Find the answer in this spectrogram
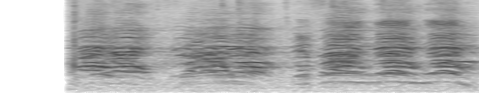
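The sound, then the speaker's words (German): A crowd of supporters outside the prisons in Moabit and Tegel shouts and chants together in solidarity with a prisoner, in loud, rhythmic bursts, voices rising and falling in repeated waves, with no single clear speaker standing out. “kam Unterstützerin, um ihn zu grüßen. Und es wurden auch Redebeiträge gehalten. Ihr werdet einiges davon jetzt hier in der Sendung hören.”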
